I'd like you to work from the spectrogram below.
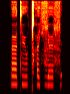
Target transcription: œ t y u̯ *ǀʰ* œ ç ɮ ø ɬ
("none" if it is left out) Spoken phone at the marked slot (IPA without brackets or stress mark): ǀʰ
